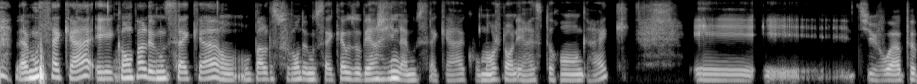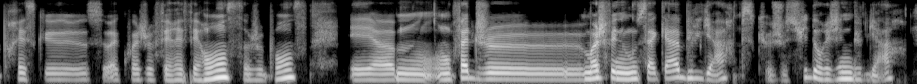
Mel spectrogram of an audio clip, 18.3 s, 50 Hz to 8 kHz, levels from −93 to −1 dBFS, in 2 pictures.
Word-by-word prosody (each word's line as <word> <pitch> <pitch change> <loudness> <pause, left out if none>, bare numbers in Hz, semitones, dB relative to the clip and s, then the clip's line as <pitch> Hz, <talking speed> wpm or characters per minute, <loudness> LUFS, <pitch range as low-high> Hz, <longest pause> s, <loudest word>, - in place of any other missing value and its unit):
La 175 - +2
moussaka 225 +1 +5
et 185 0 -2
quand 205 +2 +1
on - - +4
parle 245 +2 +1
de 200 - +2
moussaka, 195 +1 -1
on 160 -2 -3
on 165 - -9
parle 175 +1 -4
d 180 - -12
souvent 175 -1 -6
de 180 - -5
moussaka 170 +1 -5
aux 175 - -6
aubergines. 170 +4 0
La 150 - -3
moussaka 150 0 -10
qu'on 145 -1 -11
mange 155 +3 -2
dans 165 -2 -5
les 155 -1 -5
restaurants 155 +1 -7
grecs 155 - -10 0.7
et 150 -3 -6
et 210 - -14
tu 160 - -9
vois 150 +1 -4
à 155 - -4
peu 170 +3 -6
près 175 +2 -4
ce 165 - -9
que 165 0 -5
ce - - -12
à - - -3
quoi 160 +2 -6
je 160 +1 -5
fais 150 - -3
référence, 165 +7 +4
je 155 0 -7
pense 205 +8 +1 0.4
et 155 0 0
hem, 155 +1 +2 0.4
en 165 +1 +2
fait, 205 -1 +5
je 165 -2 +2
moi 190 +3 +8
je 210 - +5
fais 200 - +5
une 175 -2 +6
moussaka 185 +3 +2
bulgare. 195 -3 -3
Puisque - - -7
je - - -7
suis 220 - -4
d'origine 180 -3 +2
bulgare 165 +2 -6
170 Hz, 190 wpm, -23 LUFS, 155-195 Hz, 0.7 s, moi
